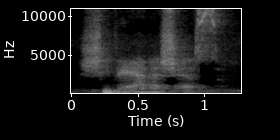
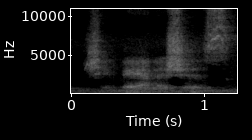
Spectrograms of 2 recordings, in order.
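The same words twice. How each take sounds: First: Soft slow whisper; whispered vanish. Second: Slow breathy whisper; whispered vanish. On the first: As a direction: let the words disappear, breathy and slow. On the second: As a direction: fade the words away to nothing. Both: A narrator's reading. Reading to schoolkids, a slow vanishing whisper.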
